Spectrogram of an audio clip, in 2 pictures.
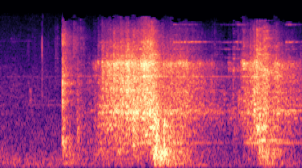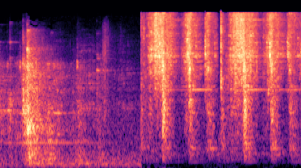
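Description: Drop-test tower testing a retired semi-static rope: the steel test mass is released and rushes down between its guide columns, starting suddenly about half a second in and dying away. A second, shorter drop follows about two seconds later, and a quick series of clicks and rattles comes near the end.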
